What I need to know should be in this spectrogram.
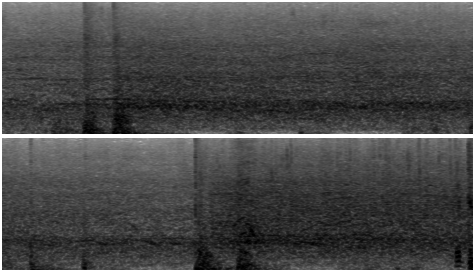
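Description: An arena crowd murmurs and cheers throughout.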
